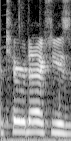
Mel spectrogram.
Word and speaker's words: pterodactyls: you can never hear pterodactyls bathroom because the p is silent i've heard that i've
